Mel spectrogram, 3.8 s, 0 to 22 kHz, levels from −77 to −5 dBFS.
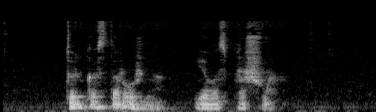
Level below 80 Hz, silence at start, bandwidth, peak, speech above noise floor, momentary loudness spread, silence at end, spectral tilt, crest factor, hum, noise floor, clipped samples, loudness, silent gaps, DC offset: -44 dBFS; 0.65 s; 11.5 kHz; -8 dBFS; 33 dB; 16 LU; 1 s; -6 dB/octave; 18 dB; none; -58 dBFS; under 0.1%; -26 LUFS; none; under 0.1%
